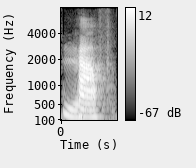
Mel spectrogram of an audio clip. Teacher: in neither case do we pronounce the l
